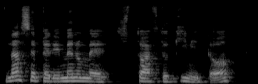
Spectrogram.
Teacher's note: So we must make a question intonation.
